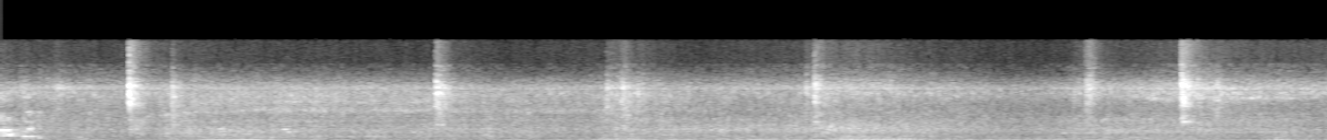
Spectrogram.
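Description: A knife knocks on a cutting board now and then.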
